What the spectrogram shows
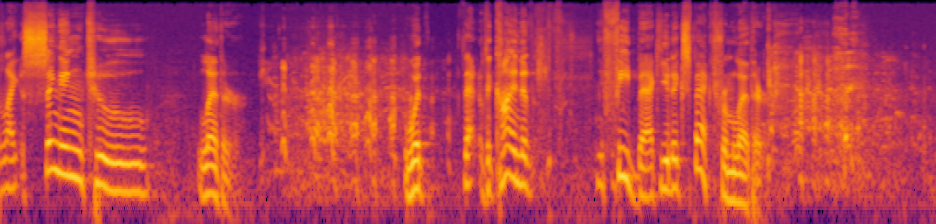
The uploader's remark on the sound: This was recorded live at Folk Alliance International in 2015.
